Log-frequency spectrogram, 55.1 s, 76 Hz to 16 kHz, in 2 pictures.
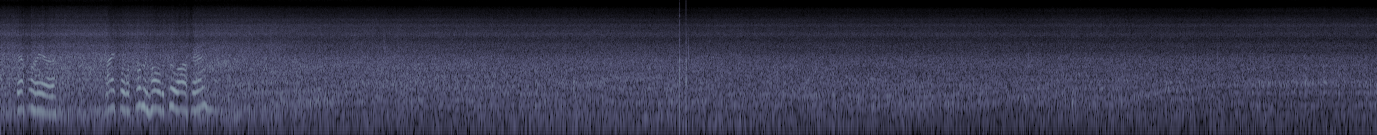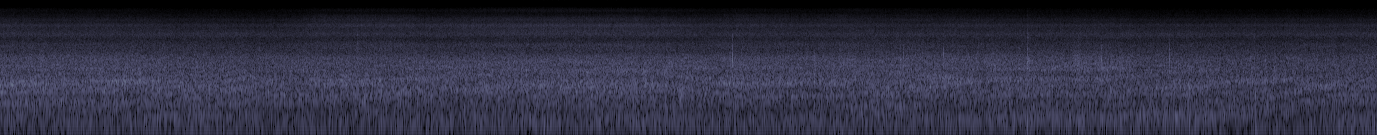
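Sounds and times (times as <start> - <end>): waterfall pouring into pool: 0.0 - 55.0.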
